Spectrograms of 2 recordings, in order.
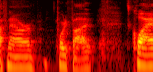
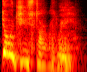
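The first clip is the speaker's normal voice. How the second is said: pitched-up, demonic, growling devil voice; 5 semitones higher, 4 dB louder than usual. Annoyed at a coding error, snapping at the screen: devil voice. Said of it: "the devil voice that came out of me".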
